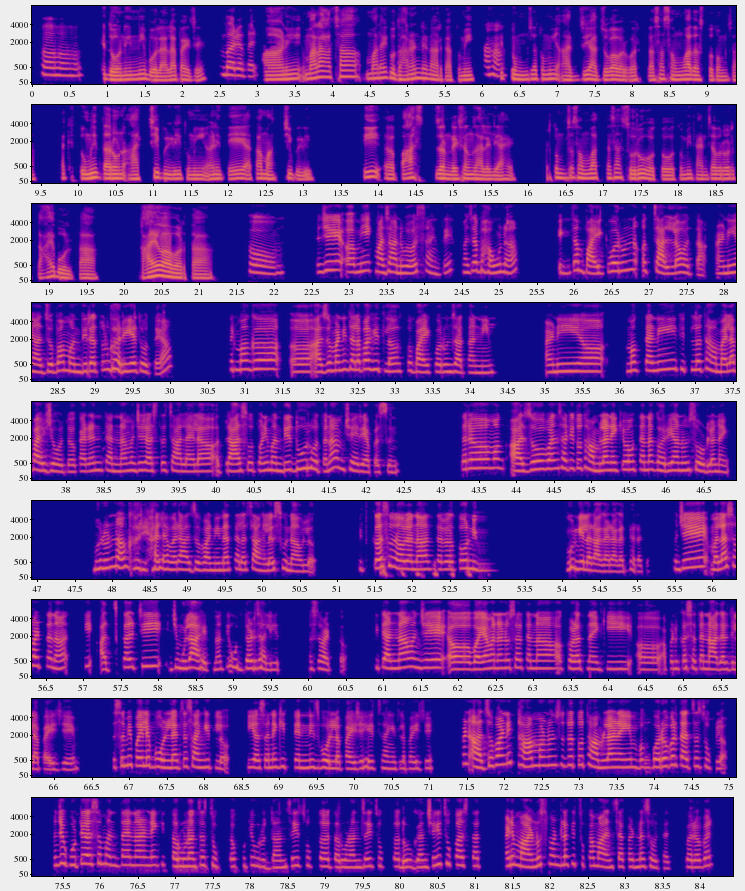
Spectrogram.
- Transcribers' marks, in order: tapping; horn; laughing while speaking: "घरी आल्यावर"; laugh
- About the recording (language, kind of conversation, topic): Marathi, podcast, वृद्ध आणि तरुण यांचा समाजातील संवाद तुमच्या ठिकाणी कसा असतो?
